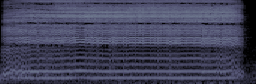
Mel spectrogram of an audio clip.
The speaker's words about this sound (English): So I'm blowing into this whistle kind of thing, and it's got the terrifying face of Bigfoot on it. And, it's made by someone called Play Visions, which, of course, is Chinese.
